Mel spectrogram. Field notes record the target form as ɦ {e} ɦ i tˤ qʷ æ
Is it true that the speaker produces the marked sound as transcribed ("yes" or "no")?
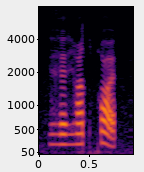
no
